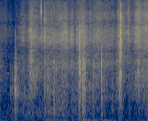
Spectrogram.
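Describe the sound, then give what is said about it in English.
Quiet paper rustling with a series of brief crinkles and soft crackles over a second and a half, as a piece of paper is grabbed and handled. “I'm going to grab a piece of paper.”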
